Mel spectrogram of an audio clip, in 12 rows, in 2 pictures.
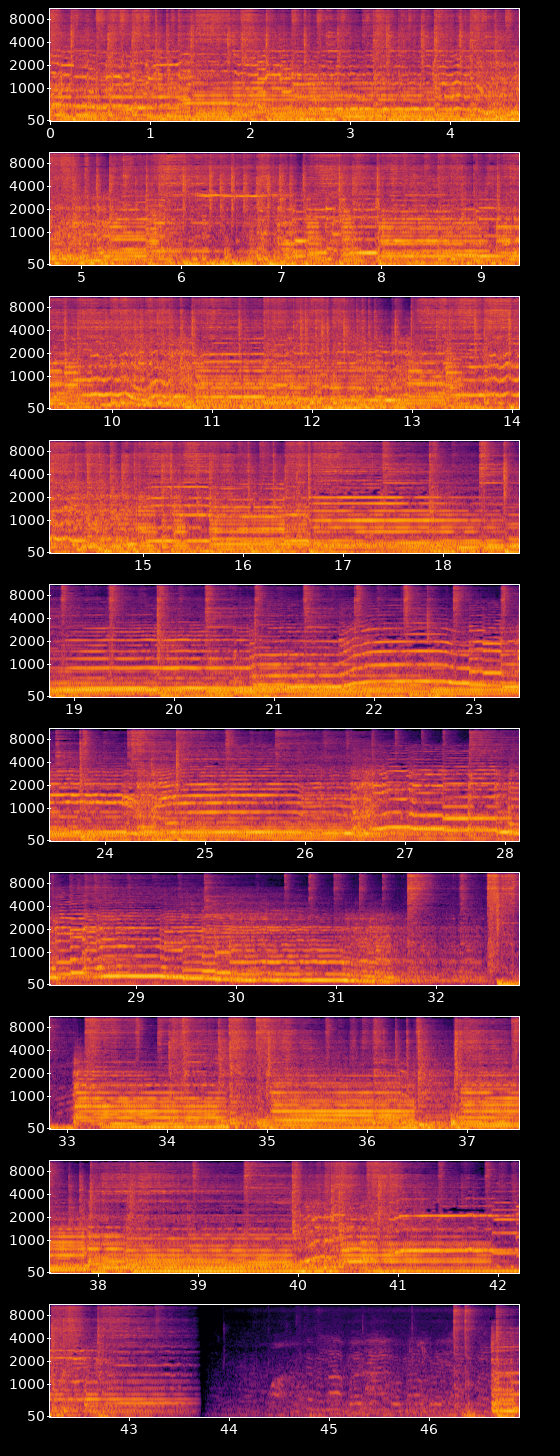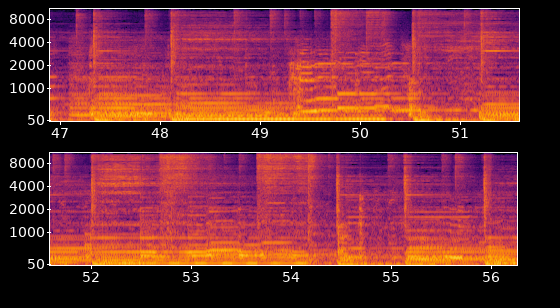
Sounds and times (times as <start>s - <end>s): Music: 0.0s - 43.8s, 46.3s - 56.2s.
